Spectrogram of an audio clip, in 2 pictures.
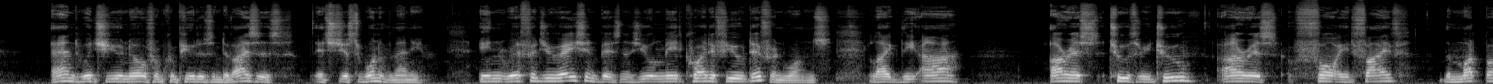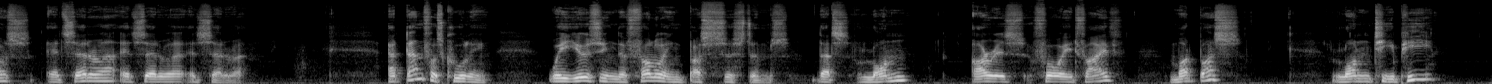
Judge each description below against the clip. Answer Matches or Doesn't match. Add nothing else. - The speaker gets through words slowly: Matches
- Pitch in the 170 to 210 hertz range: Doesn't match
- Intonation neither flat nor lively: Matches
